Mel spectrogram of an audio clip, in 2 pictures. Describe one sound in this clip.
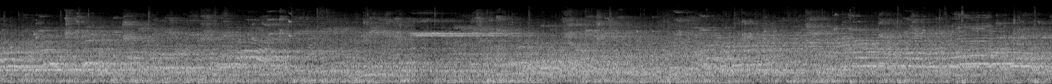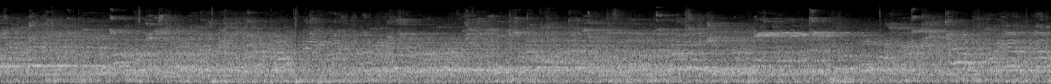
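Voices of players and spectators chatter and call out in a large echoing gym.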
